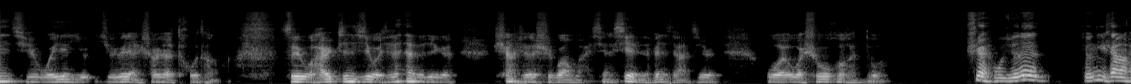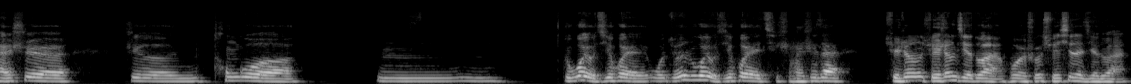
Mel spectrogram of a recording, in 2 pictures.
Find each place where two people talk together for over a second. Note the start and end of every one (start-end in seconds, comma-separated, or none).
none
